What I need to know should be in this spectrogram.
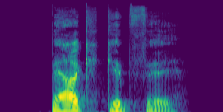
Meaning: mountain peak, mountaintop, summit of a mountain
- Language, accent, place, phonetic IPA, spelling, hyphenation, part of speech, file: German, Germany, Berlin, [ˈbɛʁkˌɡɪp͡fl̩], Berggipfel, Berg‧gip‧fel, noun, De-Berggipfel.ogg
